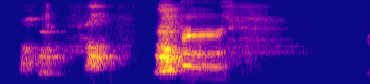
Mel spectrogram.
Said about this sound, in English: Sorry about the dogs.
